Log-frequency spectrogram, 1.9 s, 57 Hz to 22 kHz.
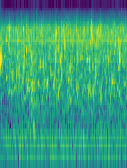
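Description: Aquarium waterfall on an 80-gallon fish tank trickles and splashes steadily, a continuous soft watery hiss with small bright drips, close by and without speech.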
